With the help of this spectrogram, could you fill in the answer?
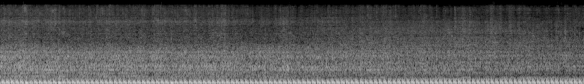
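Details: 36-year-old Toro Wheel Horse 416-8 garden tractor after fixing a leaking fuel line: even, steady low thump about 3–4 beats a second with no misses or surging; sounds pretty good, normal running.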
